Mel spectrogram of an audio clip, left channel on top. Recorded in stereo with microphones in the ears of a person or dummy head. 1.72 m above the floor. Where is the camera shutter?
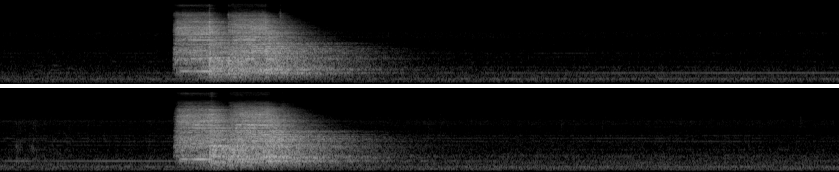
70° left (ahead or behind), 0.8 m.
